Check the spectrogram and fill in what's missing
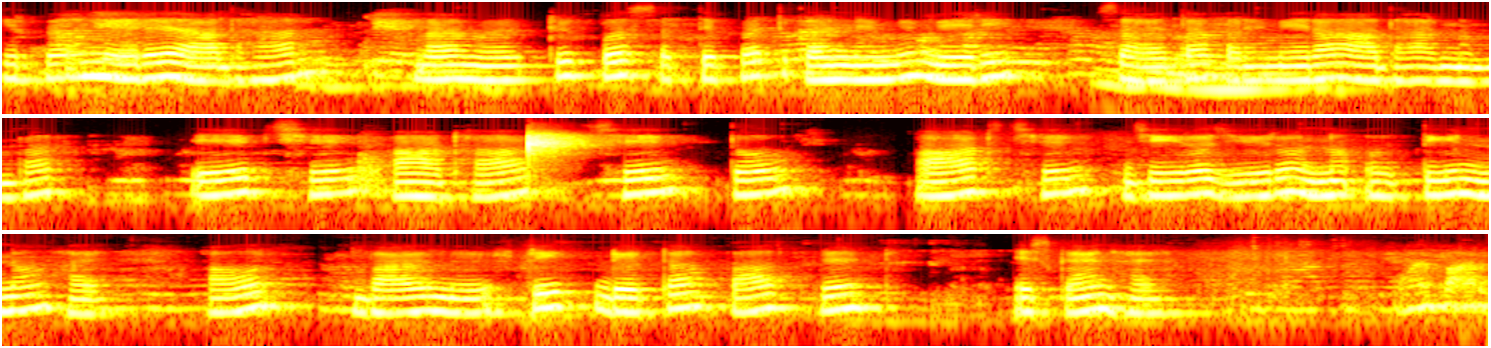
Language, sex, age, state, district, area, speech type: Hindi, female, 60+, Uttar Pradesh, Ayodhya, rural, read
